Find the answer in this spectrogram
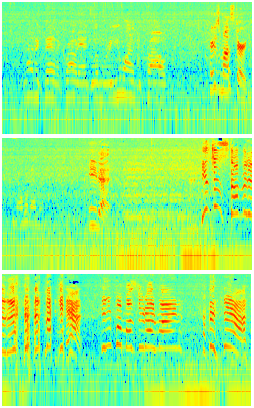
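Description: Voices talking in short bursts over city street traffic on wet roads; a vehicle rumbles past about halfway through.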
